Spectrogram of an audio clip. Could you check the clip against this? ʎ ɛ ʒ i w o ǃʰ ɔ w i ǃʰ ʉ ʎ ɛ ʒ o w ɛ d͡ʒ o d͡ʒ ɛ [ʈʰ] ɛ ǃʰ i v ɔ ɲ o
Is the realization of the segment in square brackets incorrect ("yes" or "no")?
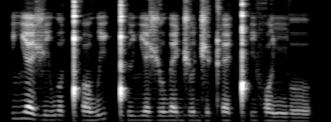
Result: no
